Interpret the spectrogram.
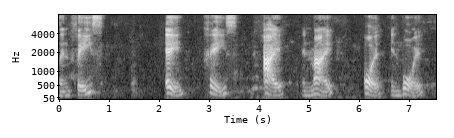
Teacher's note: in the course of producing the vowels the tongue moves from one position to another. So they are said to be complex vowels. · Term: gliding vowels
